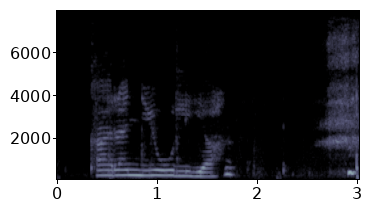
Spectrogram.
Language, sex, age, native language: Icelandic, male, 8, Icelandic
